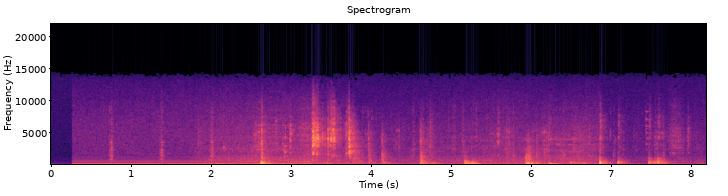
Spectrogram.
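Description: Cutlery clinking and scraping on ceramic plates and bowls, with sharp clinks bunched together a few seconds in, over a steady electrical hum that starts abruptly.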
